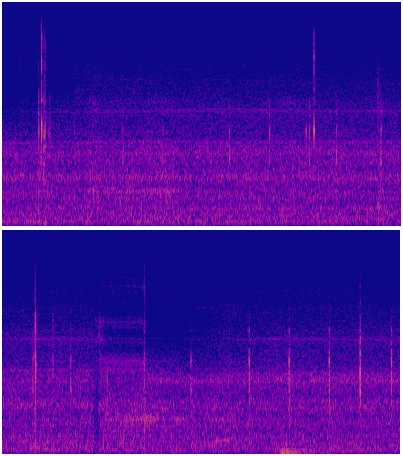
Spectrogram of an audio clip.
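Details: Quiet indoor hiss broken by occasional sharp clicks and ticks, with no animal voice.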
